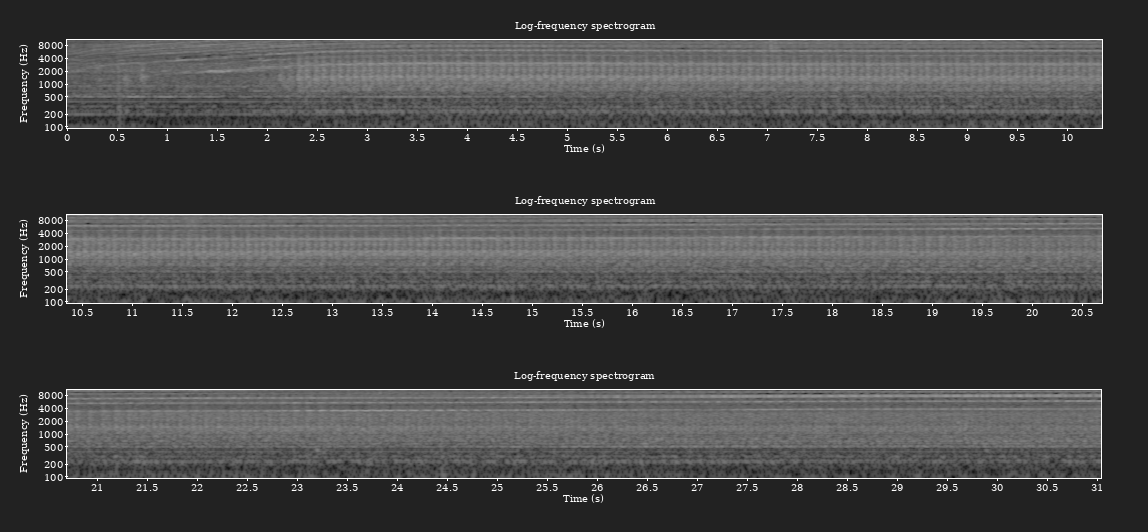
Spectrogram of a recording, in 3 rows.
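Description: Hoover Dynamic Next washing machine in its 800 rpm intermediate spin: the motor's whine climbs quickly in the first few seconds as the drum speeds up, then holds at a high steady spin, its pitch creeping slowly higher.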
